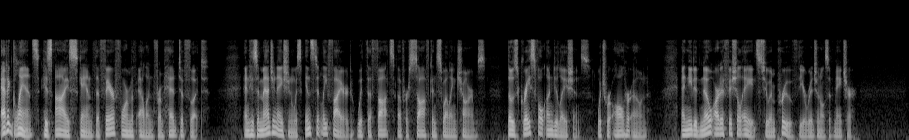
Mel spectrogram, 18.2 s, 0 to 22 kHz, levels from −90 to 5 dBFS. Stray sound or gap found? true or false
false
